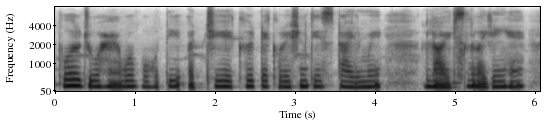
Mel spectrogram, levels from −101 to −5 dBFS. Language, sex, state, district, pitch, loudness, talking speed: Hindi, female, Himachal Pradesh, Shimla, 190 Hz, -17 LUFS, 160 wpm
